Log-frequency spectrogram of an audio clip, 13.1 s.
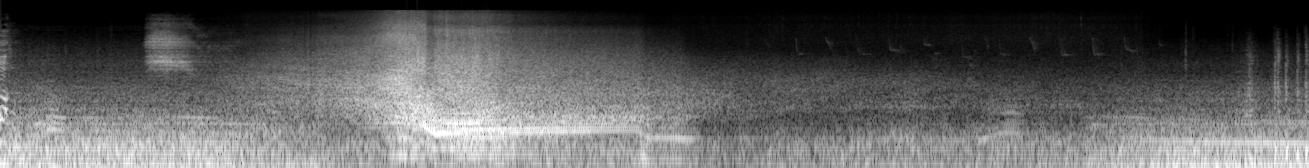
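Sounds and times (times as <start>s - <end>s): car engine driving past: 1.6s - 11.8s.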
